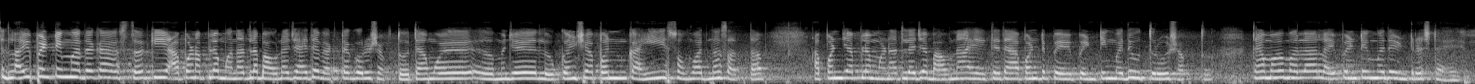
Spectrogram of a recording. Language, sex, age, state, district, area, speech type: Marathi, female, 30-45, Maharashtra, Nagpur, urban, spontaneous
